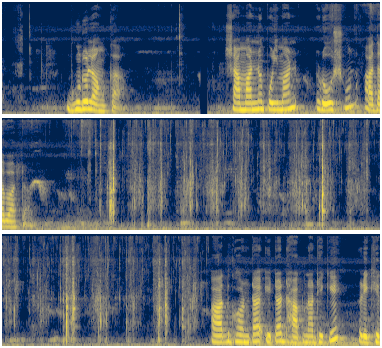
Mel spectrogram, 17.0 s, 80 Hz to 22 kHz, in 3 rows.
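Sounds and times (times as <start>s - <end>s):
wet squelching: 6.7s - 14.6s.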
